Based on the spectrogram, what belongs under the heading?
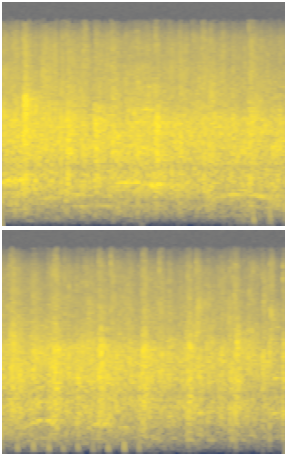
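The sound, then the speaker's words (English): A church audience claps their hands in praise during a sermon, in sustained, dense applause, with many overlapping claps forming a steady wash of sound and a faint rhythmic pulse emerging partway through. “Clap your hands and give them praise.”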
